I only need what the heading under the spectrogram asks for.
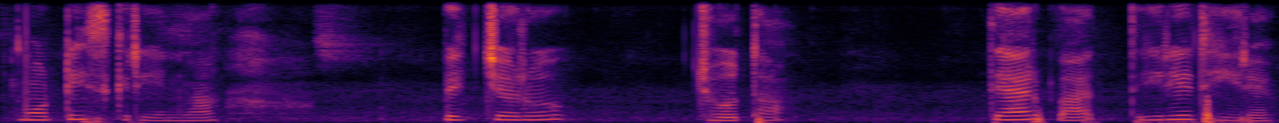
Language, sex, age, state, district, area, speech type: Gujarati, female, 18-30, Gujarat, Junagadh, urban, spontaneous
